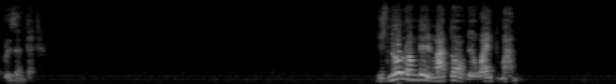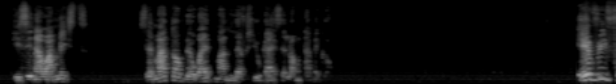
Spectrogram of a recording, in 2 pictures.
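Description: A man speaks with animation into a close microphone, pausing between phrases.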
